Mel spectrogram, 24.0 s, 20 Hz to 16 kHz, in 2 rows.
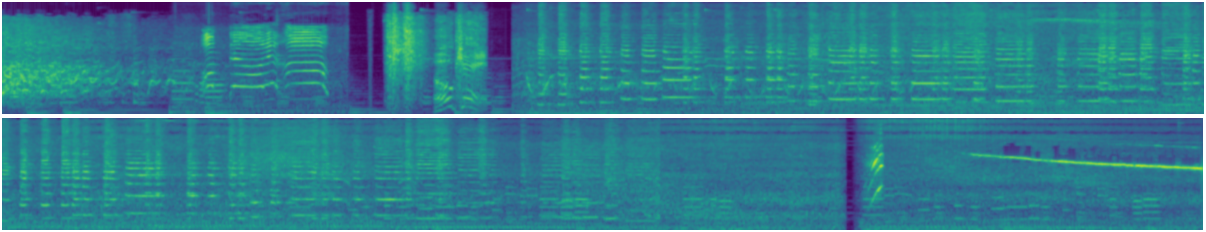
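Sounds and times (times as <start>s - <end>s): bus horn tooting melody: 5.2s - 24.0s
engine rumble: 5.2s - 24.0s.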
